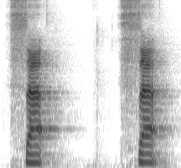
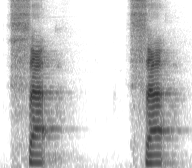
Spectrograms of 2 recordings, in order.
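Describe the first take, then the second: Both takes have the same delivery.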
